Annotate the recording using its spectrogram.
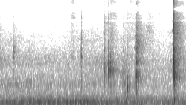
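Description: Plastic soap case handled: a couple of light clicks as it is opened, then a quick run of sharper plastic clicks and taps near the end as the two halves are pushed shut.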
